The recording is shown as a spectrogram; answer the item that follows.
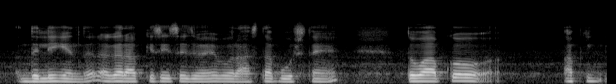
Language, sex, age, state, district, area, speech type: Urdu, male, 18-30, Delhi, North East Delhi, urban, spontaneous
